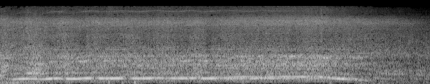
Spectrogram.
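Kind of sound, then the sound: household object, blender running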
